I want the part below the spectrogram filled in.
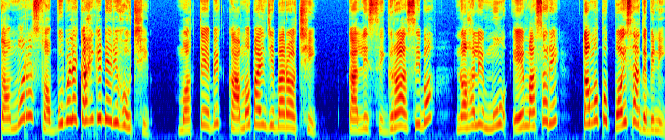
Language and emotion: Odia, angry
